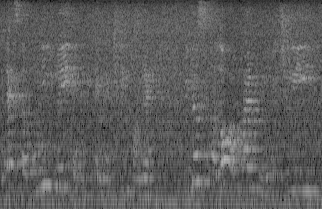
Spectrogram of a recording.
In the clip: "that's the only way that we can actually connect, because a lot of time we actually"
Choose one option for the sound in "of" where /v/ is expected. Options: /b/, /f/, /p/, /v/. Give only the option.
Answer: /f/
